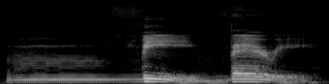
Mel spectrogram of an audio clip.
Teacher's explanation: So that V should already be resonating before you articulate it.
